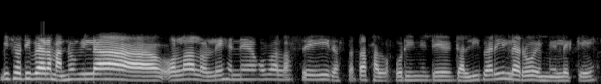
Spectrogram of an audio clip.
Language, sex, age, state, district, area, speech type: Assamese, female, 45-60, Assam, Goalpara, urban, conversation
